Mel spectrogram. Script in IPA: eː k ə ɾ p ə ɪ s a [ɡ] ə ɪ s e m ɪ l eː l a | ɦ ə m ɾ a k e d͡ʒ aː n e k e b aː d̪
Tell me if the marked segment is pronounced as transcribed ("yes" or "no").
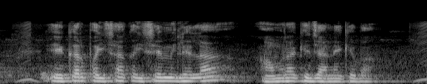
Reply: no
